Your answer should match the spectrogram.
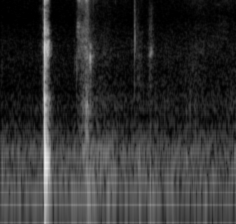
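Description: A computer mouse clicking: one sharp click about half a second in, a brief faint scratch, then two lighter clicks, with near silence between.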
